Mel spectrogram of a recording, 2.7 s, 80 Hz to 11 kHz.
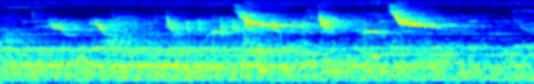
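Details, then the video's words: Marsh tit at Linford Lakes Nature Reserve, Milton Keynes, 25 March 2015, giving a different song type: a looser, irregular string of falling high notes, some quiet and some louder, spaced unevenly over a soft, constant hum. "marsh tit singing (Poecile palustris)"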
